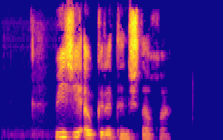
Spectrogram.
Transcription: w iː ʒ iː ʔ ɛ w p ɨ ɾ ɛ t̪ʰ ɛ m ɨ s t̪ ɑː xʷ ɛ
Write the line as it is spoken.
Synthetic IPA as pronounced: w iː ʒ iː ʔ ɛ w k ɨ ɾ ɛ t̪ʰ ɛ n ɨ ʃ t̪ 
